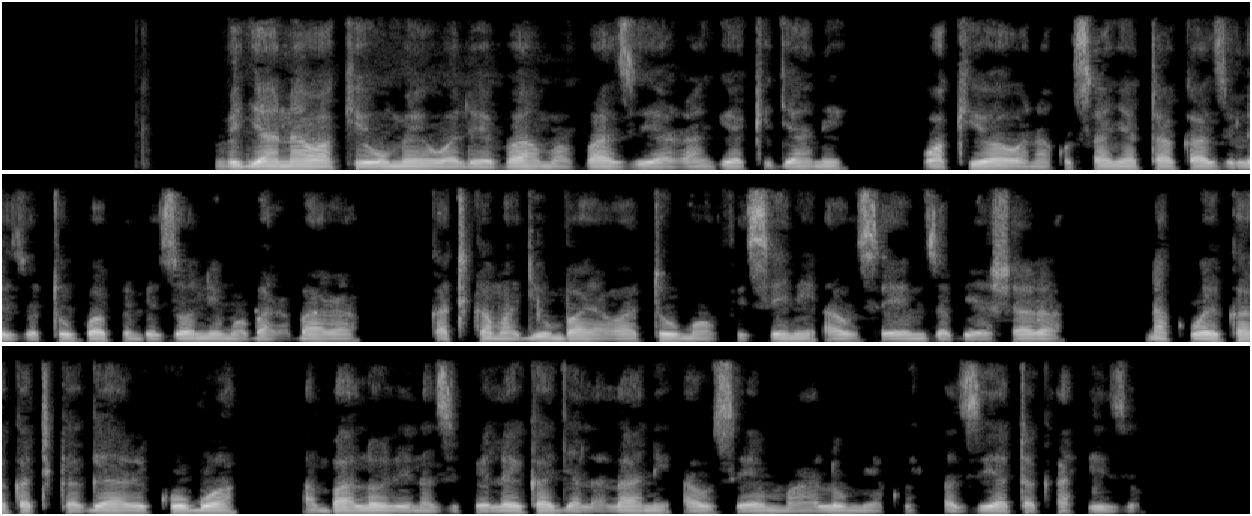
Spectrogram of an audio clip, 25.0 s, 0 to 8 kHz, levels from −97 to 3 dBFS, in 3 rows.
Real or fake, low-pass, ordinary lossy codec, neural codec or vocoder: real; 7.2 kHz; MP3, 64 kbps; none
